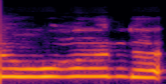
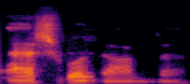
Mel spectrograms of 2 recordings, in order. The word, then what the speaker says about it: Ashwagandha: Ashawanda. Ashwagandha.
